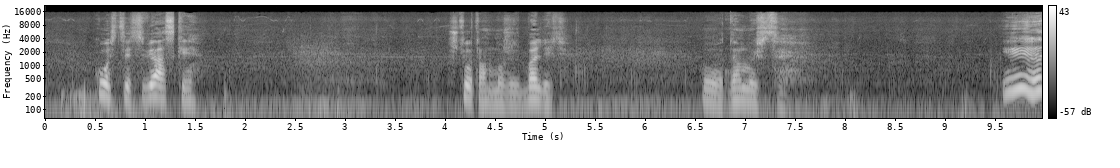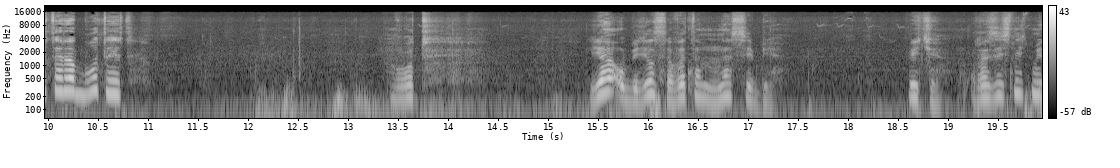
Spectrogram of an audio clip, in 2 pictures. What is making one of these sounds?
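An elderly man speaks calmly in bursts close by, outdoors.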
